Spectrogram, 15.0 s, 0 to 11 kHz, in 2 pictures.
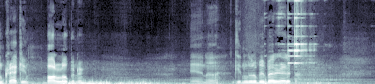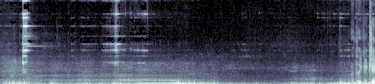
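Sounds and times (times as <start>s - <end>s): light metallic clinks: 5.2s - 6.7s, 7.9s - 10.7s.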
